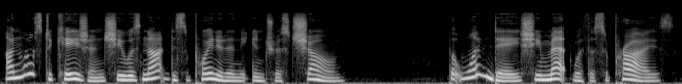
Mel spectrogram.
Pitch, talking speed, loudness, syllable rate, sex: 220 Hz, 165 wpm, -16 LUFS, 5.1 syllables/s, female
